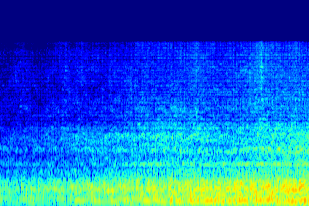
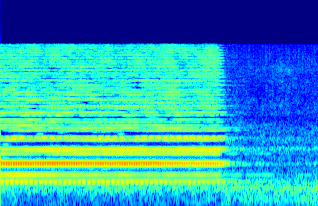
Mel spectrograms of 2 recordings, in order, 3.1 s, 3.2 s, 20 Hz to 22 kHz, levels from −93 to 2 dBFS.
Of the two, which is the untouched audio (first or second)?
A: second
